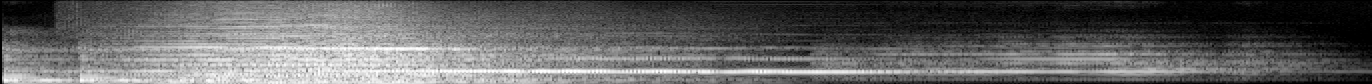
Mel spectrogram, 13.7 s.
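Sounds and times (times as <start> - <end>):
tense mood music: 0.0 - 9.5.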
